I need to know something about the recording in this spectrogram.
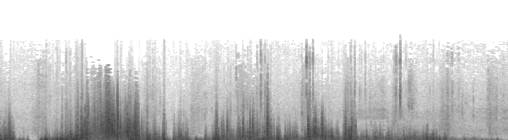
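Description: Wind buffeting the phone's microphone in loud, uneven gusts, with a brief lull shortly after the start and easing off near the end.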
